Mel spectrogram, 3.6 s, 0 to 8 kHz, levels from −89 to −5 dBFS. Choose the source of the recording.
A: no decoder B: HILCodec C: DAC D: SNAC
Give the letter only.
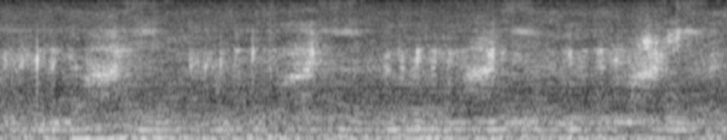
D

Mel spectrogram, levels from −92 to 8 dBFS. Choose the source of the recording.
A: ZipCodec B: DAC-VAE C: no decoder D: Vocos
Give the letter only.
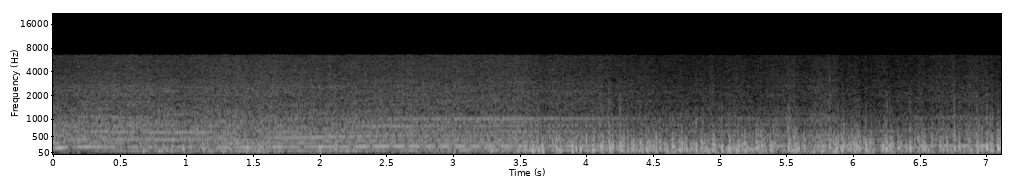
C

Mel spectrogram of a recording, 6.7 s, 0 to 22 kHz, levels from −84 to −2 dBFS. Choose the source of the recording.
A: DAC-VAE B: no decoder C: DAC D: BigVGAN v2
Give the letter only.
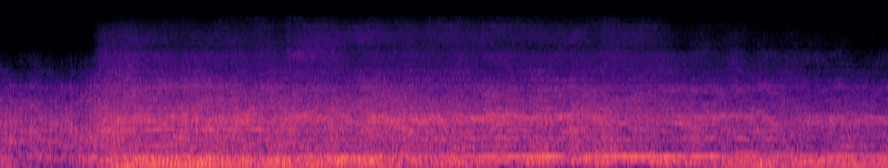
C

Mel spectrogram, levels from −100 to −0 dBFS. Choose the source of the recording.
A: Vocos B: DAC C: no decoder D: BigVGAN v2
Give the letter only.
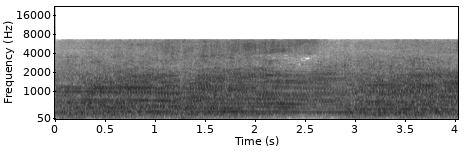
C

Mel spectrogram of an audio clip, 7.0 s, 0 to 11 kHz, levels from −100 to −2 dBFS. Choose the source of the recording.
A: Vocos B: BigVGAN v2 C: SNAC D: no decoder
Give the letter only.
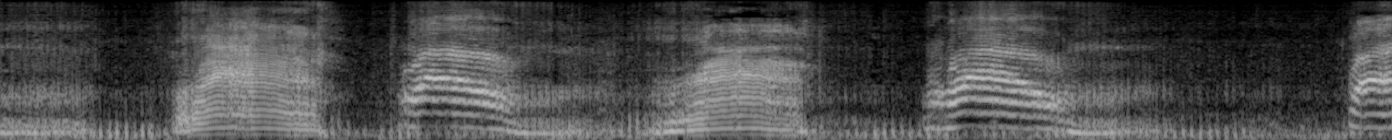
A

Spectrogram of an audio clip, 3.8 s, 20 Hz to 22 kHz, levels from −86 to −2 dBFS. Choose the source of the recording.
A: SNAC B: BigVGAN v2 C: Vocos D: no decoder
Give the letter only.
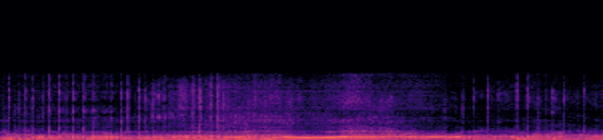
A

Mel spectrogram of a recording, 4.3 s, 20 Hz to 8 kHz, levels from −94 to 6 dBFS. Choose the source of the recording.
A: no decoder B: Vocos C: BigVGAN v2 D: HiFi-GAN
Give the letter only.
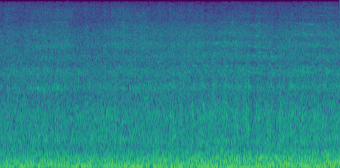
A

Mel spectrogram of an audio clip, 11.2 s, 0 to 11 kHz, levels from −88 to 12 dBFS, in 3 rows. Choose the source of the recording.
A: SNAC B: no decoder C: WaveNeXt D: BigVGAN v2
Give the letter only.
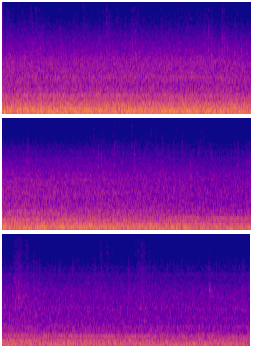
B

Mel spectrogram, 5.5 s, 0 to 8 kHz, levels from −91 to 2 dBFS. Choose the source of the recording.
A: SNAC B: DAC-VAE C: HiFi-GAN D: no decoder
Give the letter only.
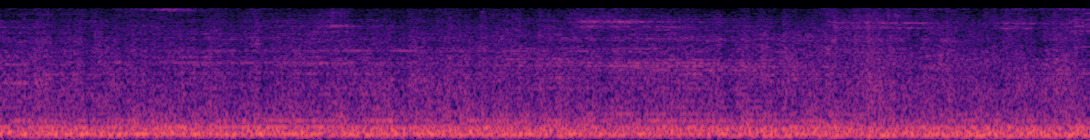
D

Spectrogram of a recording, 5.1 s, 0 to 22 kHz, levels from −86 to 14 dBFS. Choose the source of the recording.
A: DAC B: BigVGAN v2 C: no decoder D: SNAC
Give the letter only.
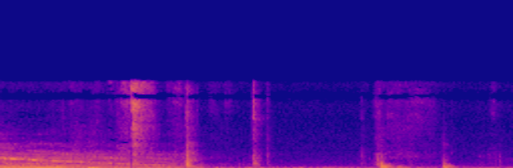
C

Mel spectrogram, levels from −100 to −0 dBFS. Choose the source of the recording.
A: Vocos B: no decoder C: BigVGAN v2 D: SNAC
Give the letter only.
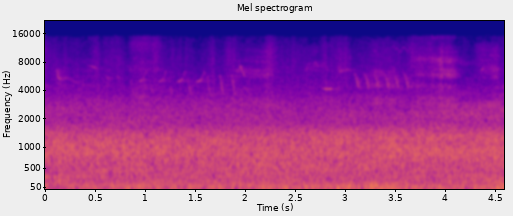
B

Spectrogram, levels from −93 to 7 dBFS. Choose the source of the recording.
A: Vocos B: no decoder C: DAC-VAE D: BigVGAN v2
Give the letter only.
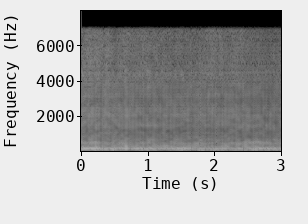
A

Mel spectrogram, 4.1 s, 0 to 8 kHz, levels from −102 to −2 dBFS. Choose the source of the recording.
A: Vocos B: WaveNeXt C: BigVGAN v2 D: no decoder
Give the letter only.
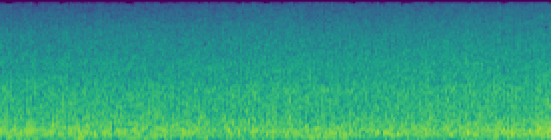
B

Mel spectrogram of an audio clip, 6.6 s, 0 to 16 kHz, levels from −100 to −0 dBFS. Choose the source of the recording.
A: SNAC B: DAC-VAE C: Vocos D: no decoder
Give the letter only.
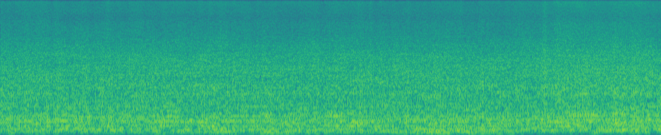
B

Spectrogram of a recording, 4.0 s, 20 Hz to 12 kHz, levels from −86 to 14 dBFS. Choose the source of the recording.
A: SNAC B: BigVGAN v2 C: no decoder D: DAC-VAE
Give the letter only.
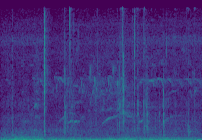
C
